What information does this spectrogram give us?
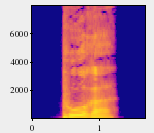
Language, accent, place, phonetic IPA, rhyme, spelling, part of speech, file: German, Germany, Berlin, [ˈpuːʁə], -uːʁə, pure, adjective, De-pure.ogg
- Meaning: inflection of pur: 1. strong/mixed nominative/accusative feminine singular 2. strong nominative/accusative plural 3. weak nominative all-gender singular 4. weak accusative feminine/neuter singular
